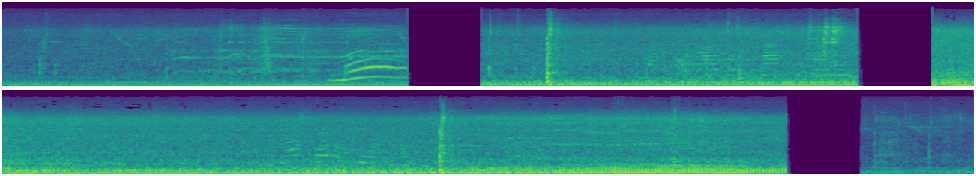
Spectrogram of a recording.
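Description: A rooster crows once, a short call that rises and falls in pitch about two seconds in, over a steady low rumble. The sound cuts out briefly twice.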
